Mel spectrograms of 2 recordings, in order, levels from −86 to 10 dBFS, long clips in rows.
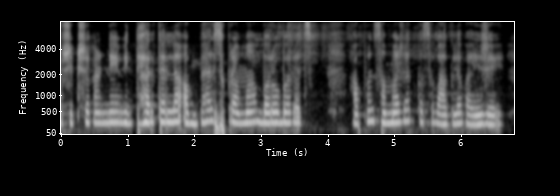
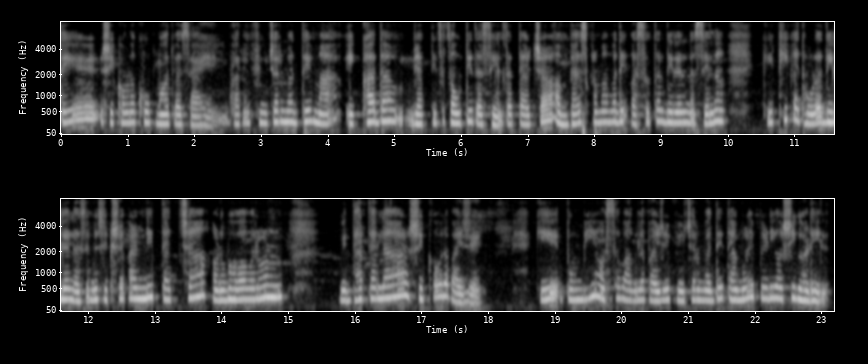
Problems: background sounds at intervals, background conversations at intervals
